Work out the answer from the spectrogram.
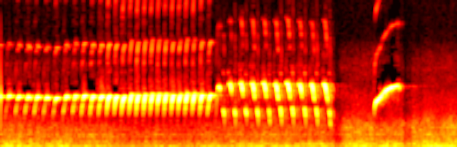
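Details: Canary song: a loud, fast, steady trill of high pulses that steps up in pitch midway, then breaks off into a brief pause and a single rising, whistled slur.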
